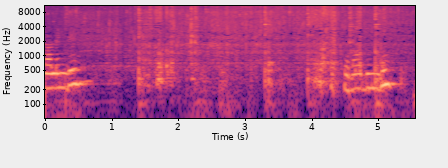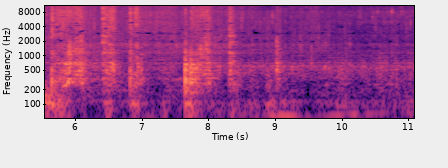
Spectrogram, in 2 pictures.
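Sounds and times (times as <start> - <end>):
onions sizzling in hot oil: 0.0 - 11.0
metal spoon scraping pan: 1.3 - 9.1.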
